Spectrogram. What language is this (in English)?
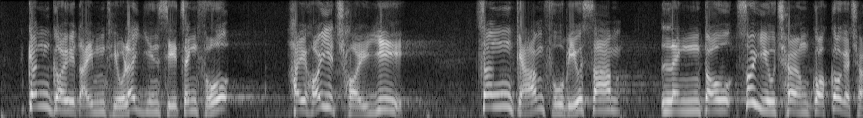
Cantonese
